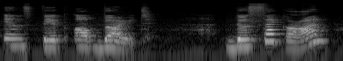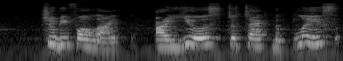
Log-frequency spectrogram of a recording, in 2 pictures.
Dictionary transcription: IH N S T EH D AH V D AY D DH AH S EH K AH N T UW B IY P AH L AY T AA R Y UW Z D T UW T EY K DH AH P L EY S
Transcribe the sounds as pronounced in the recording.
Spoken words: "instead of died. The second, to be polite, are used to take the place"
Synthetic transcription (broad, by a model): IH N S T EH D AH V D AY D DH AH S EH K AH N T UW B IY F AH L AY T AA R Y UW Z T UW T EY K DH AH P L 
